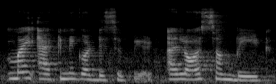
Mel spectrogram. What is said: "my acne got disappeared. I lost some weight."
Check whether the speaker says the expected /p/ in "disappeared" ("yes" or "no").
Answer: yes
